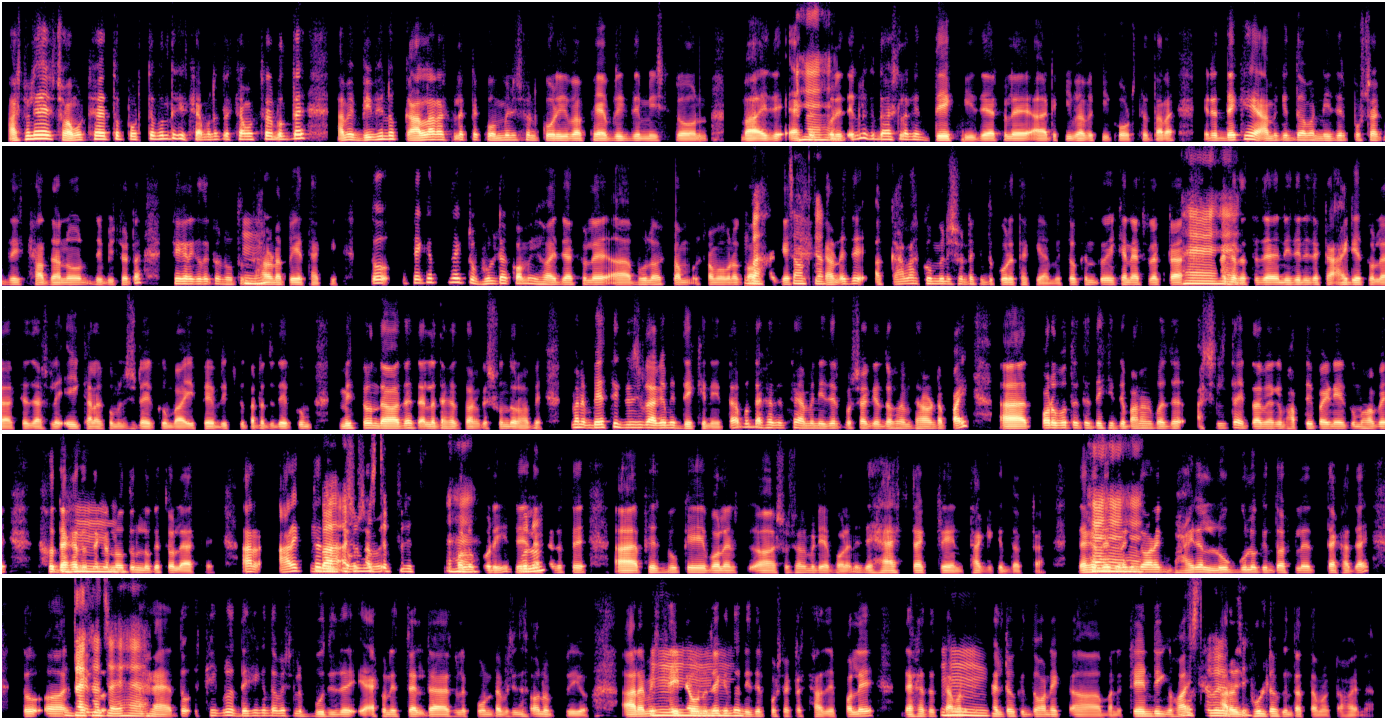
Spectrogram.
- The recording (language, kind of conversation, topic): Bengali, podcast, সোশ্যাল মিডিয়া তোমার স্টাইলকে কিভাবে প্রভাবিত করে?
- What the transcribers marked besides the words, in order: laughing while speaking: "তো দেখা যাচ্ছে একটা নতুন লুকে চলে আসে"; laughing while speaking: "জনপ্রিয়"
